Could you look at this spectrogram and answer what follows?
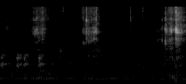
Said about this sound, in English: It has a little pencil sharpener. Let's sharpen some pencils and see if it works. Sharpen a pencil here.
